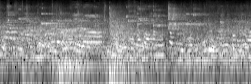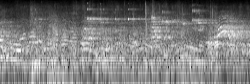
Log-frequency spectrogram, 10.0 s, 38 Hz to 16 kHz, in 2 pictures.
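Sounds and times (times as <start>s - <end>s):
echoing voices in sports hall: 0.0s - 10.0s.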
